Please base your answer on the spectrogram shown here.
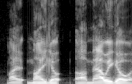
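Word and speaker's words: Mauigoa: Maui Goa.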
